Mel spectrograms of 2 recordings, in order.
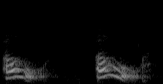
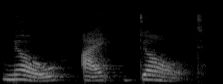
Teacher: it's actually two sounds, it's O and U together. So you have to move your mouth from O to U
